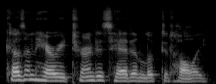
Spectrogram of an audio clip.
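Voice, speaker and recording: A woman with a low voice narrates a story as an audiobook. She reads scripted prose as the author of the tale. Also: fast, darkish tone. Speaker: author reading own fiction.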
